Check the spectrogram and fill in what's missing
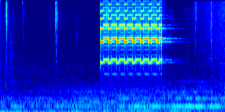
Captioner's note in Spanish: el timbre continúa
